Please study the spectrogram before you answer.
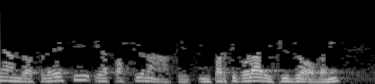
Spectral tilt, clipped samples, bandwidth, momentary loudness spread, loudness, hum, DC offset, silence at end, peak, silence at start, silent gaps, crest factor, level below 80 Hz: -13 dB/octave; under 0.1%; 3.1 kHz; 8 LU; -24 LUFS; none; under 0.1%; 0.2 s; -6 dBFS; 0 s; none; 18 dB; -60 dBFS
